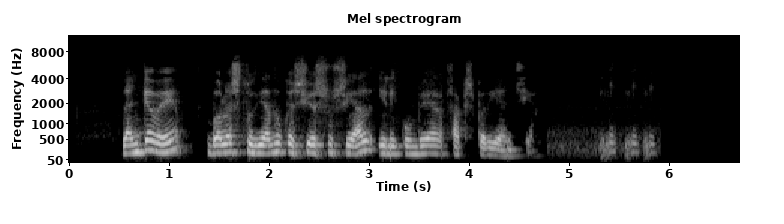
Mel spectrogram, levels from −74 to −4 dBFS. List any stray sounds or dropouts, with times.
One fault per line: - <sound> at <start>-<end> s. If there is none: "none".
- laugh at 5.3-5.9 s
